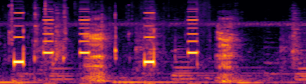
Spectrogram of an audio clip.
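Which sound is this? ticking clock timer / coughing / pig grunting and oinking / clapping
pig grunting and oinking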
